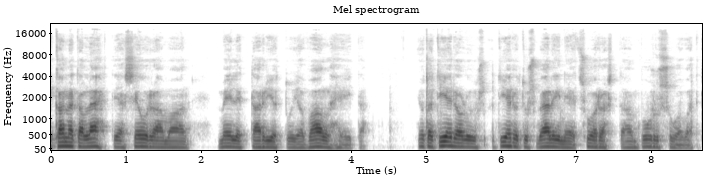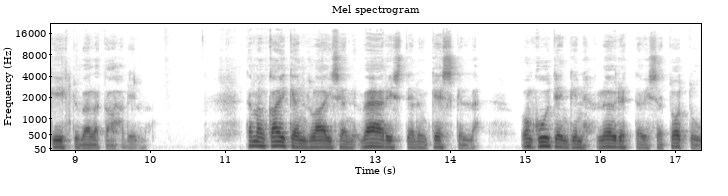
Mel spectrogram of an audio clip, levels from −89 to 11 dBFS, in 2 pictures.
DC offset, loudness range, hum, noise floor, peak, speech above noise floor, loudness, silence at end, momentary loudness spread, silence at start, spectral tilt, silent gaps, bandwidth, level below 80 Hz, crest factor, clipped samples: under 0.1%; 6 LU; none; -71 dBFS; -4 dBFS; 49 dB; -23 LUFS; 0 s; 14 LU; 0 s; -8 dB/octave; none; 17.5 kHz; -54 dBFS; 18 dB; under 0.1%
